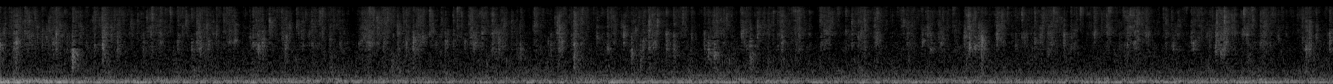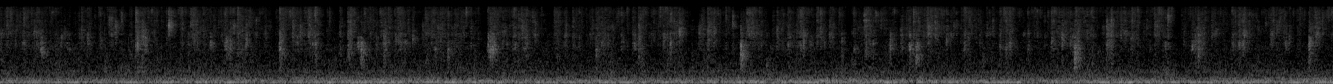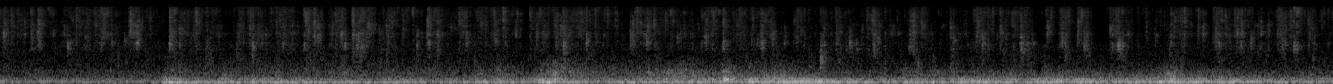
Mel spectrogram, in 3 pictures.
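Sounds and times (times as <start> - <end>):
rain drops tapping: 0.0 - 39.9
thunder rumbling: 28.3 - 39.9.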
